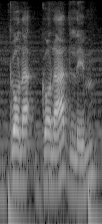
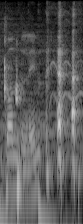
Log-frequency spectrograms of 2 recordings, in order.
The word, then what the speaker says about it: Gondolin: It's because the proprietors, Shulmeria Gonadlim, that's not right. It should be Gondolin. I pronounced that wrong.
